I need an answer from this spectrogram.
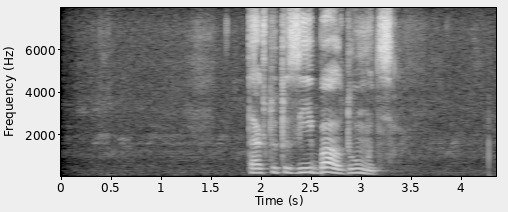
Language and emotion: Russian, angry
